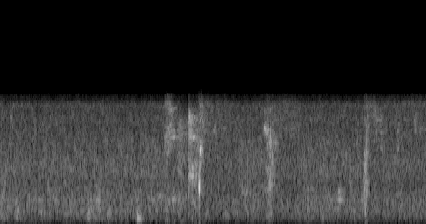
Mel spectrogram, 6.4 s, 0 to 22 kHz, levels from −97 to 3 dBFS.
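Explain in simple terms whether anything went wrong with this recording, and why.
Yes, two things went wrong. Throughout, the speech has the G.729 codec sound of a phone call. Only roughly 150 Hz to 3.4 kHz gets through, and the voice is rebuilt from a simple model, so it sounds plainly rough and a little synthetic rather than just muffled.

There is also VoIP packet loss concealed by the speech codec at 0.53 to 0.57 s and again at 2.70 to 2.85 s. Pieces of the stream went missing. The decoder filled each gap by stretching the last bit of voice into a buzzy tone or coloured noise that fades. It isn't a clean silent dropout, and the voice stays weak for a moment afterwards. The longer second gap, about 0.12 s, fits several lost packets.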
